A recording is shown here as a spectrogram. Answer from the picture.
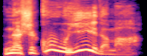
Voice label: Male Human Oops; zh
